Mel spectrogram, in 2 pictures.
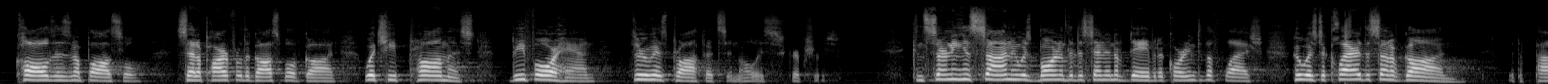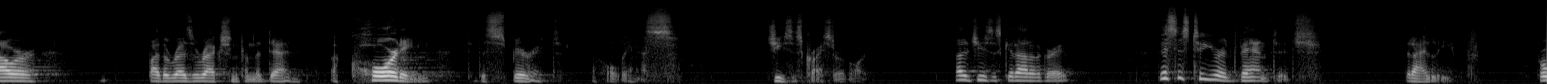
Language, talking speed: English, 155 wpm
